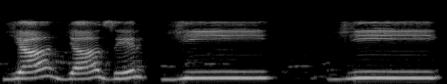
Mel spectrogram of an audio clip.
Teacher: Last ہے یا زیر یی، اس کی ساؤنڈ ایسی آئے گی، یی. ای نہیں پڑھنا ہے بلکہ یی، یا کو یا سے ملانا ہے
